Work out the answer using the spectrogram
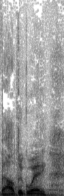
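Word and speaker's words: Valdiguié: And he does like how do you pronounce it? – Valdeguay.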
